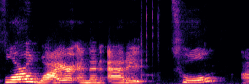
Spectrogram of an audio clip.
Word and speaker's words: tulle: wire, and then added tulle. Is that how you say it? Like tulle? Yeah.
